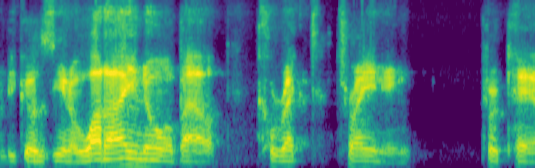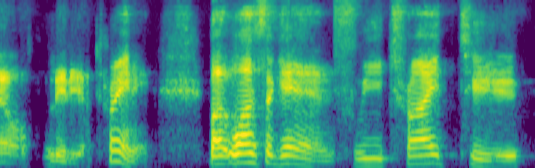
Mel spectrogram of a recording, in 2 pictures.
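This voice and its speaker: A male running coach speaking in a casual interview, with a loud voice, often repeating words as he starts his sentences. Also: on the low side, poor audio.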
